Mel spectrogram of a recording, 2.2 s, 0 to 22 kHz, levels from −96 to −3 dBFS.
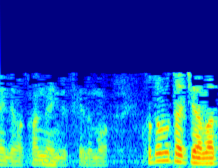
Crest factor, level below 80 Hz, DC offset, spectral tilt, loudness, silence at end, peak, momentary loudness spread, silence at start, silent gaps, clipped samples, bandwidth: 20 dB; -60 dBFS; under 0.1%; -11 dB/octave; -30 LUFS; 0 s; -10 dBFS; 20 LU; 0 s; none; under 0.1%; 3.9 kHz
